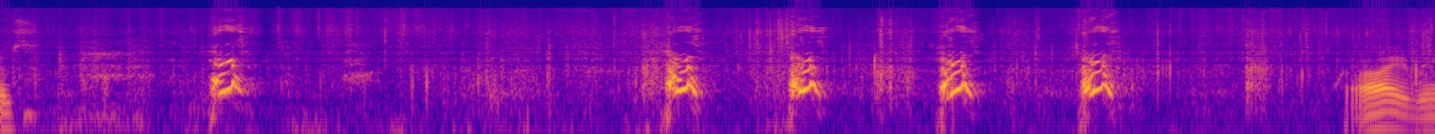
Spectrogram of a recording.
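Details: Border Collies playing soccer with a basketball: five sharp barks spaced about a second apart, then a rising whine, with a man's voice calling and encouraging the dogs between them.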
